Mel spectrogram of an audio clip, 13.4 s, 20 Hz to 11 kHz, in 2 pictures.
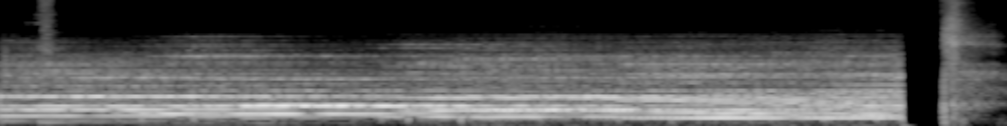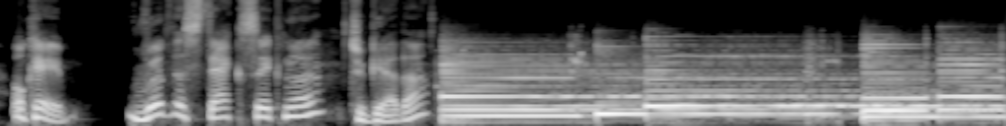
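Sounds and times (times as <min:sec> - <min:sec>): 
sustained guitar tone drenched in delay and reverb: 0:00.0 - 0:06.0, 0:09.6 - 0:13.4
speech: 0:06.8 - 0:10.0.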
